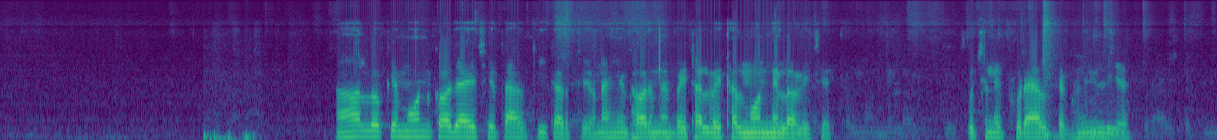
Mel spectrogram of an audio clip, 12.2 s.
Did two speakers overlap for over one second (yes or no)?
yes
